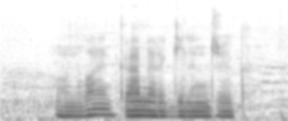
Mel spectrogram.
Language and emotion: Russian, neutral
